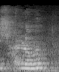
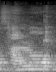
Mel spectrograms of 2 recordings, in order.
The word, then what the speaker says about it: 샬롬: 발음을 잘못해서 살롬 그러면 저는 욕이 되니까 여기까지 마시고 샤 해야 됩니다.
